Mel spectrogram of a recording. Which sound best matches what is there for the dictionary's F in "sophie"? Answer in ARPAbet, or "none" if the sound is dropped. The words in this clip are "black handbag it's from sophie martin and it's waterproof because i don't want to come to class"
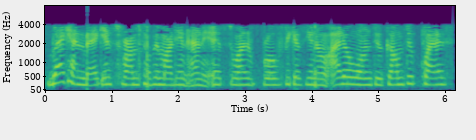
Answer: P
